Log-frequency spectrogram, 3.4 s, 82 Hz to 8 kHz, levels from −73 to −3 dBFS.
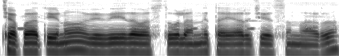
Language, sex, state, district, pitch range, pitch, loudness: Telugu, male, Andhra Pradesh, Sri Satya Sai, 115-120 Hz, 115 Hz, -16 LUFS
